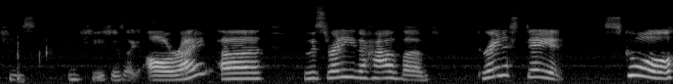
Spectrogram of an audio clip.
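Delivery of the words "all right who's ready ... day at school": eager, upbeat, excited, swooping sing-song. Voicing a character who stands up straight before school: really excited. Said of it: "she's really excited".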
